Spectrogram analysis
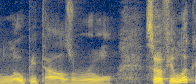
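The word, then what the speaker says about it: L'Hôpital: the actual pronunciation is a French guy and so you pronounce things a little differently and it's called l'hopital's rule ok so it's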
